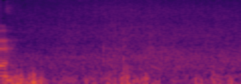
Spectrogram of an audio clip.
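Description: Wind buffeting the microphone: an uneven low rumble with a faint hiss.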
